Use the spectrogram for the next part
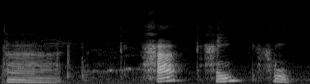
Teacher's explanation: Huruf H itu tipis, jadi ada di tengah tenggorokan.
